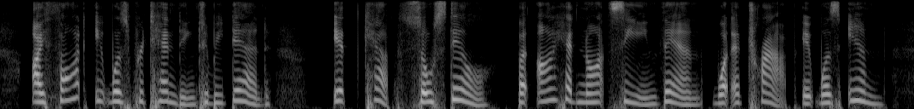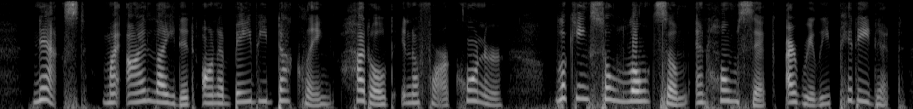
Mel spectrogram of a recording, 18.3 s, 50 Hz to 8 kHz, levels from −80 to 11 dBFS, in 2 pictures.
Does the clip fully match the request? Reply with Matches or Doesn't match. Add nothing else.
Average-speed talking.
Matches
